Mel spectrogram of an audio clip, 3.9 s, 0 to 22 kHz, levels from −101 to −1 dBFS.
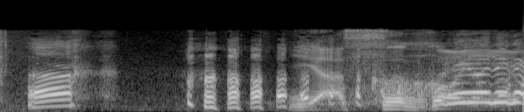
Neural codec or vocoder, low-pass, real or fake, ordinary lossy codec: none; 7.2 kHz; real; Opus, 64 kbps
